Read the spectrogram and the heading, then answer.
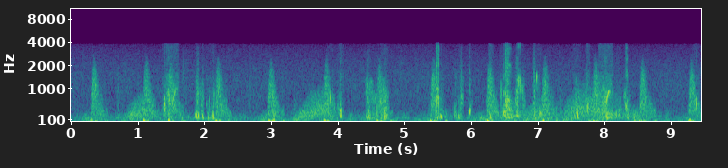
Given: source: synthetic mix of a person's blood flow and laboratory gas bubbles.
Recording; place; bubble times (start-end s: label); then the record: Doppler ultrasound of blood flow; subclavian vein
1.35-1.62 s: bubbles
1.84-2.17 s: bubbles
3.81-3.92 s: bubbles
3.99-4.08 s: bubbles
4.39-4.76 s: bubbles
5.43-5.59 s: bubbles
5.73-5.89 s: bubbles
5.93-6.01 s: bubbles
6.25-6.34 s: bubbles
6.42-6.82 s: bubbles
6.94-7.08 s: bubbles
7.52-7.63 s: bubbles
7.71-7.79 s: bubbles
7.91-8.25 s: bubbles
8.28-8.39 s: bubbles
9.31-9.42 s: bubbles
From the record:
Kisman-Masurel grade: 232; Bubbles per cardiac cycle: several, 3 to 8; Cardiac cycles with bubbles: 50 to 99%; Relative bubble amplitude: moderate (0.250 to 0.450); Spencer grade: 3 (all of the cardiac periods contain showers or single bubble signals, but not dominating or overriding the cardiac motion signals); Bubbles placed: anywhere in the cardiac cycle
